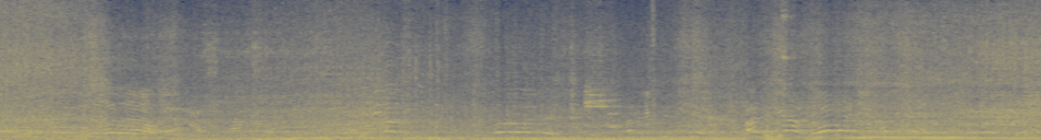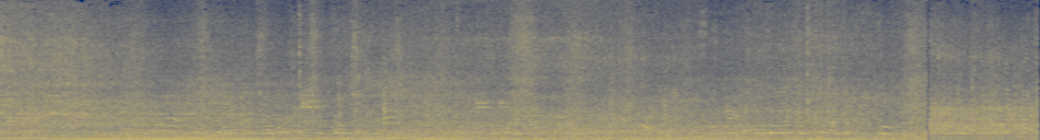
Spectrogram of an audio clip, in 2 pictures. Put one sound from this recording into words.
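Car engines hum as vehicles pass on a street.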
